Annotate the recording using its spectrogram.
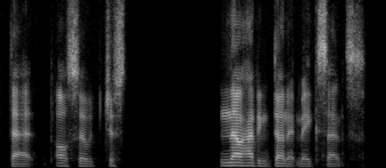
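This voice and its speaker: Mumbling at a medium pitch with fairly even intonation, a man is heard in dry, close sound with no echo over a very clean, silent background. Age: 20s. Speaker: podcast co-host. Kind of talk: interview.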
